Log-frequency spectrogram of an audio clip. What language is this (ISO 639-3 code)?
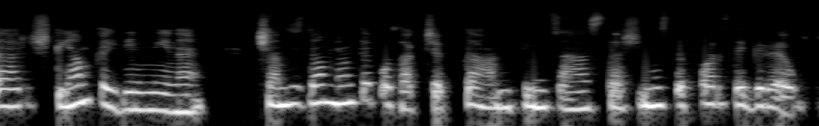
ron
